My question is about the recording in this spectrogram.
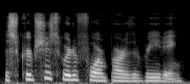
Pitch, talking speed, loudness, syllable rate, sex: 175 Hz, 285 wpm, -16 LUFS, 7.2 syllables/s, female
